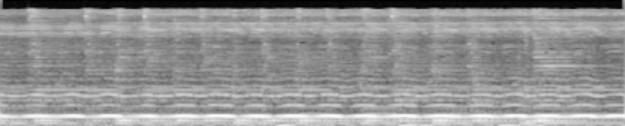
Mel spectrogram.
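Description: A woman's voice holding one long wordless note with a steady vibrato over strummed acoustic guitar, as the closing note of a blues song.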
